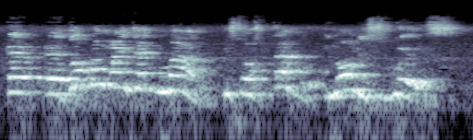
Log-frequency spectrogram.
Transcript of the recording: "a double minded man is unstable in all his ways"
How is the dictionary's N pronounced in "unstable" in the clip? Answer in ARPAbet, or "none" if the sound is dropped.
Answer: none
